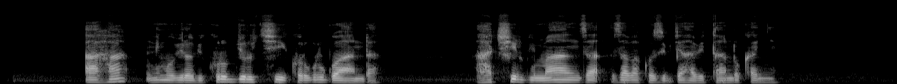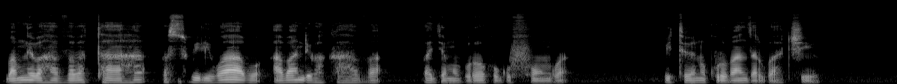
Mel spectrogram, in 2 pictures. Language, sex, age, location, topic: Kinyarwanda, male, 18-24, Kigali, government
